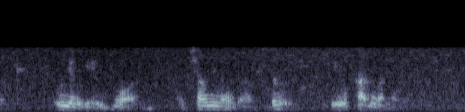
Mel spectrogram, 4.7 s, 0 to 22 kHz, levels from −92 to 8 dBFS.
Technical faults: noise suppressor artifacts; speech cut by the noise suppressor

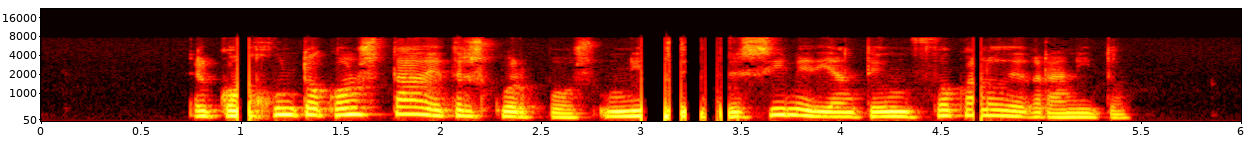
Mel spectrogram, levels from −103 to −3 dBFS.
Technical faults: packet loss on an ADPCM call

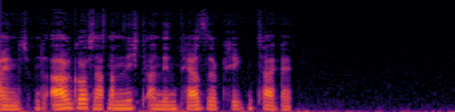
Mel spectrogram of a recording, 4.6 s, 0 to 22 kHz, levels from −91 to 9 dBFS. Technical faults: frames out of order

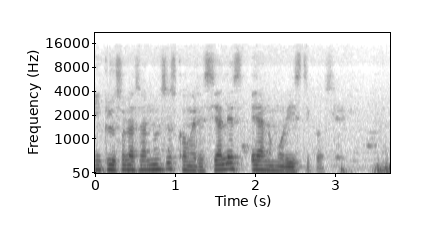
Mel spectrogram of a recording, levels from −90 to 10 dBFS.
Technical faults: none

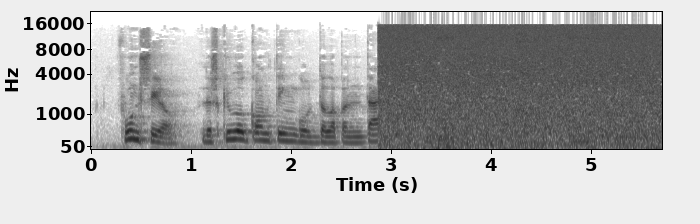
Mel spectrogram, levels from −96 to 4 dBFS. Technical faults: wrong sample width

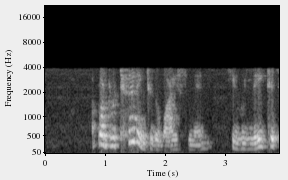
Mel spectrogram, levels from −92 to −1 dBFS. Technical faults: Dialogic VOX ADPCM

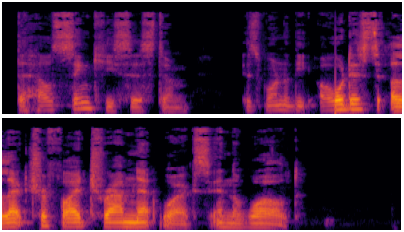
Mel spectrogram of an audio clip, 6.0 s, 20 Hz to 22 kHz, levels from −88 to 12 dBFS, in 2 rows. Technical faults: sudden gain jump

